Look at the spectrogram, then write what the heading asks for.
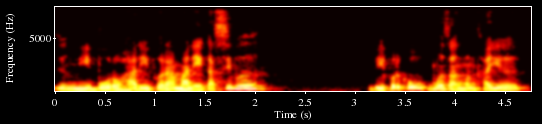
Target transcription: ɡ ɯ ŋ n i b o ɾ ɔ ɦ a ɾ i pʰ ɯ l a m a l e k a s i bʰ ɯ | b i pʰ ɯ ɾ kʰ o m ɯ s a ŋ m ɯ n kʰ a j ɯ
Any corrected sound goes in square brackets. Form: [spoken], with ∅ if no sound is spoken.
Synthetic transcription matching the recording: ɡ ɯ ŋ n i b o ɾ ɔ ɦ a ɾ i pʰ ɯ [ɾ] a m a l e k a s i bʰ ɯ | b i pʰ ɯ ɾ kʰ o m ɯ [z] a ŋ m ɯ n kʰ a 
